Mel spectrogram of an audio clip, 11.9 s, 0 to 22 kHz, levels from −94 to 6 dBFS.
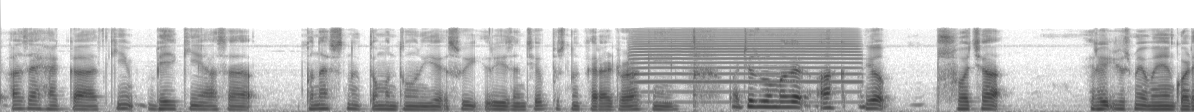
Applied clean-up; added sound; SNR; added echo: none; Trumpet; 8 dB; none.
